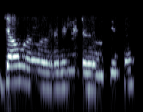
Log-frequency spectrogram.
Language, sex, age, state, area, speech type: Tamil, female, 30-45, Tamil Nadu, urban, conversation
